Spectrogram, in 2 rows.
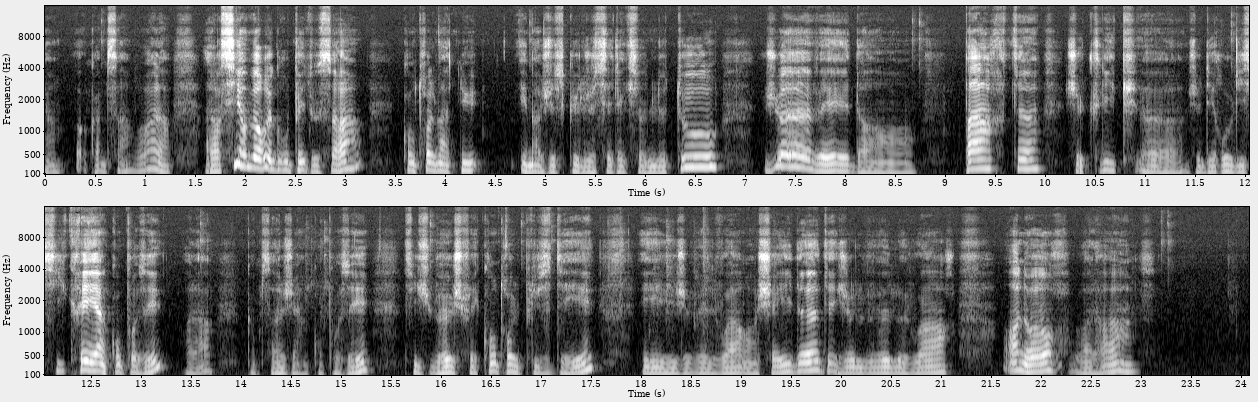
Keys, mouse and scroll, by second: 1.1 click, 2.6 click, 4.4 shift+click, 9.1 click, 11.2 click, 12.8 click, 14.1 click, 16.5 ctrl+d, 18.0 click, 19.0 click, 20.4 click, 22.0 click, 23.9 click.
